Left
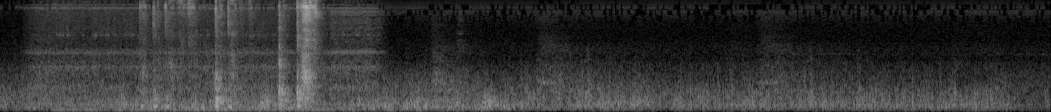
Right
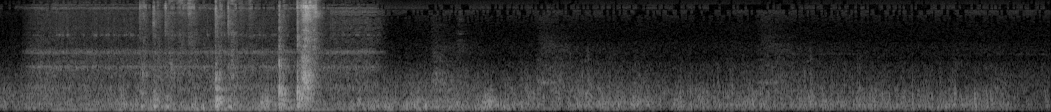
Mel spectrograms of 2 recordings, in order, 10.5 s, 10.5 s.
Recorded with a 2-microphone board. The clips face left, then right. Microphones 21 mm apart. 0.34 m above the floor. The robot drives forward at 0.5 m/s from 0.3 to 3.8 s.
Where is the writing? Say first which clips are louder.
Even; 10° right (ahead or behind), 2.5 m; by 3.3 s 15° right (ahead or behind), 1.6 m.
